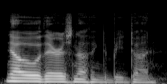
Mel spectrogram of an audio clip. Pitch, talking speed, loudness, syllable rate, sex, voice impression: 120 Hz, 250 wpm, -16 LUFS, 6.1 syllables/s, male, very masculine, very adult-like, very middle-aged, very thick, tensed, very powerful, bright, soft, clear, fluent, cool, very intellectual, very sincere, very calm, very mature, friendly, reassuring, slightly elegant, sweet, slightly lively, kind, slightly modest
